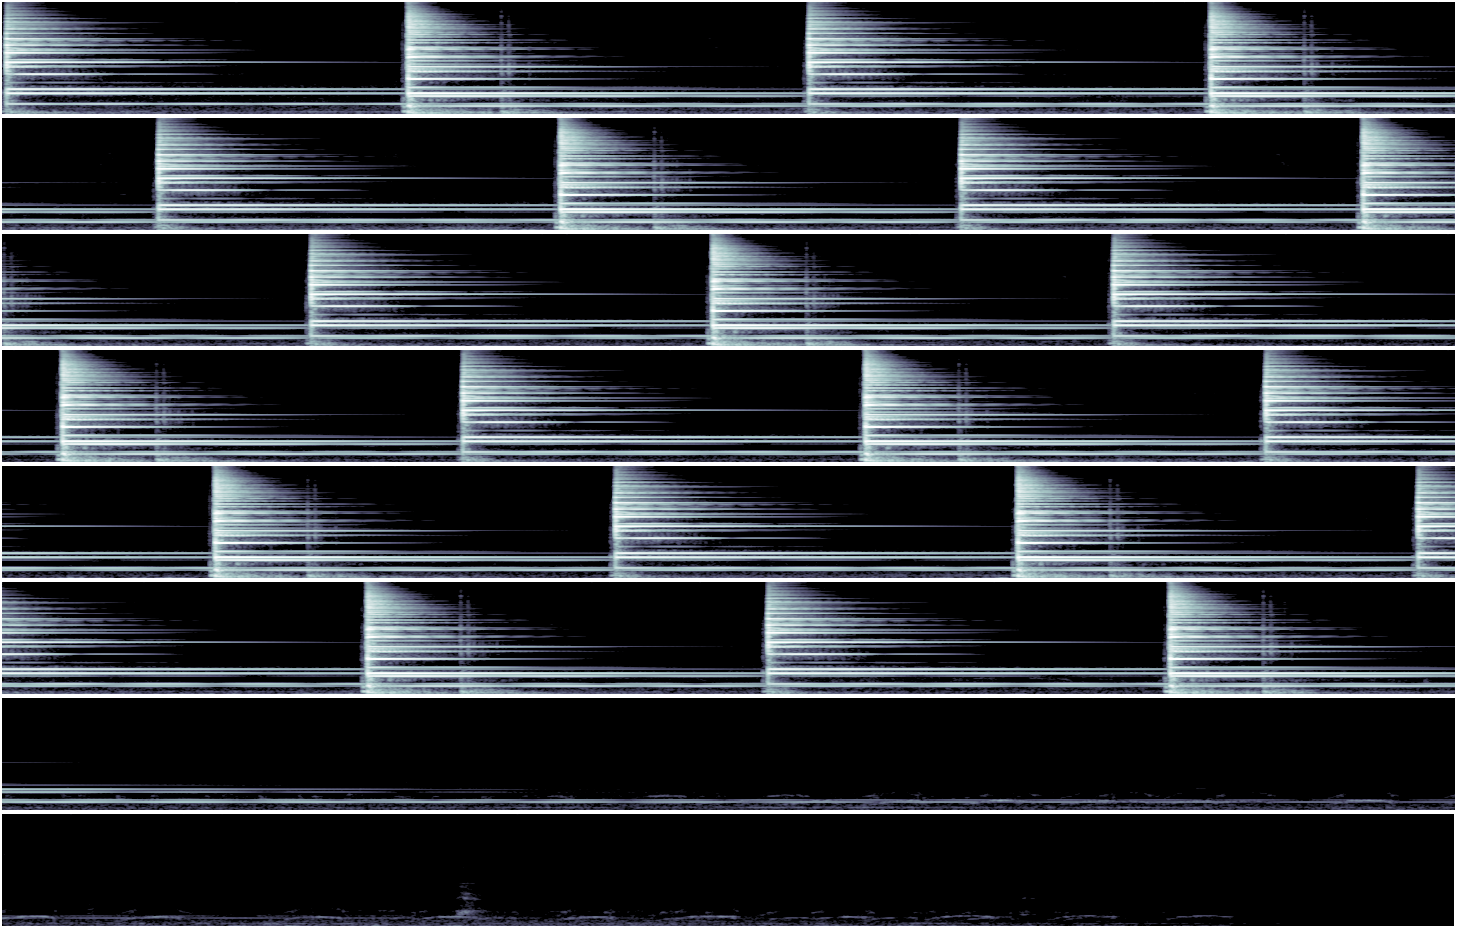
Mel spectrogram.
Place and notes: Escautpont US, Escautpont, France - Escautpont (Nord) - église St-Armand
Escautpont (Nord)
église St-Armand
Le Glas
